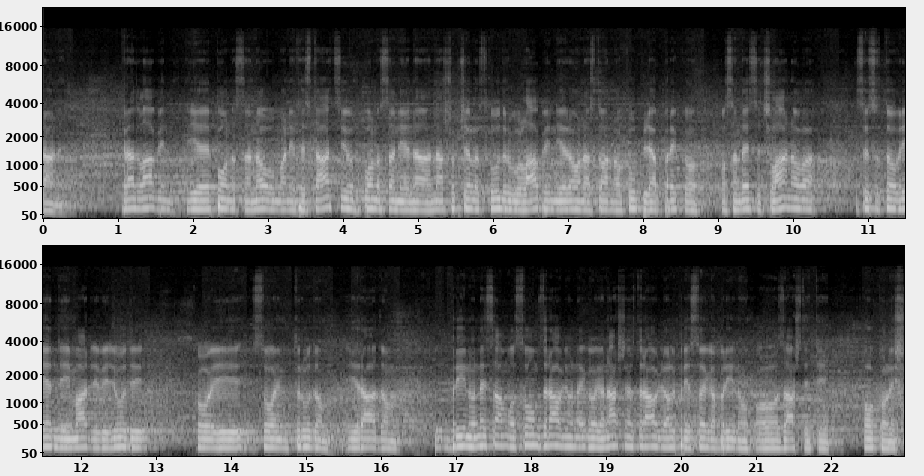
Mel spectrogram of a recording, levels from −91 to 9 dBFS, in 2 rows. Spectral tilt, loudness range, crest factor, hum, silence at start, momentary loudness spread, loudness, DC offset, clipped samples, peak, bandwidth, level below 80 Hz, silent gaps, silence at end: -8.5 dB/octave; 2 LU; 14 dB; none; 0 s; 8 LU; -18 LUFS; under 0.1%; under 0.1%; -2 dBFS; 11 kHz; -50 dBFS; none; 0 s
